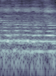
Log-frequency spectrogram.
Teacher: तालु से इनका उच्चारण होता है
